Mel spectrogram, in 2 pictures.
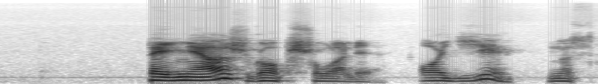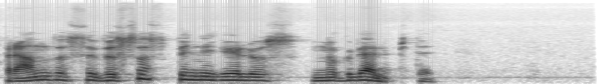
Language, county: Lithuanian, Vilnius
